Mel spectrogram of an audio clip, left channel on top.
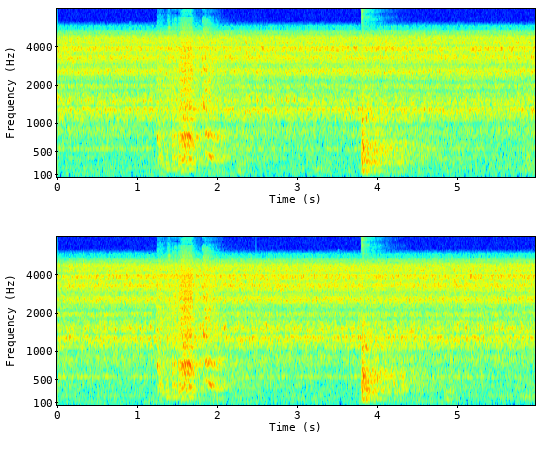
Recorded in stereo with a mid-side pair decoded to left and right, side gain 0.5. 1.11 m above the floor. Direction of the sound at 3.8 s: Straight ahead.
